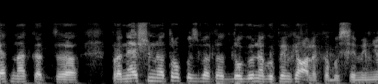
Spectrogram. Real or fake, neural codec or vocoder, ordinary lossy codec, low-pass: real; none; MP3, 64 kbps; 7.2 kHz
